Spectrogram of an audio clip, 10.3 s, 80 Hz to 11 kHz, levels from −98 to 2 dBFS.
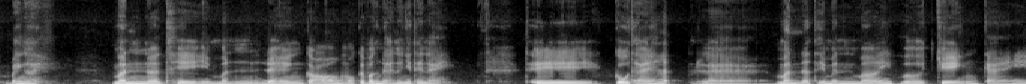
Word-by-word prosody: Bạn 105 0 0
ơi, 110 -3 0 0.7
mình 110 -4 +6
á, 125 +2 +5
thì 105 -2 0
mình 105 0 -3
đang 120 0 +1
có 180 - 0
một - - -2
cái 135 - 0
vấn 150 +2 +4
đề 105 -8 0
nó 100 +2 -1
như 115 - +1
thế 125 +2 -1
này. 100 -6 -4 0.8
Thì 115 -1 +4 0.6
cụ 105 +2 +6
thể 115 -2 -1
á, 205 - -1 0.2
là 100 -3 -5 0.2
mình 120 -3 +2
á 135 +2 -1
thì 120 -5 -3
mình 100 -1 -1
mới 135 - 0
vừa 105 -4 -1
chuyển 100 +11 0
cái 140 +4 -6
115 Hz, 170 wpm, -21 LUFS, 105-125 Hz, 0.8 s, mình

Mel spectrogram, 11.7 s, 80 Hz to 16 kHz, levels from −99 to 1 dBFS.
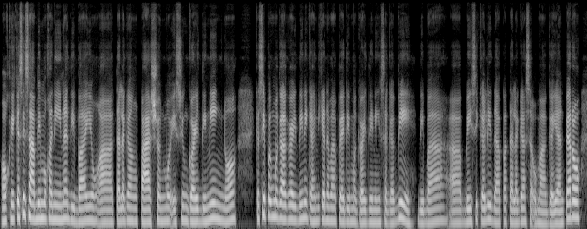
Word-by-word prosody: Okey, 180 +2 0
kasi 215 +3 +4
sabi 200 -4 +5
mo 200 -2 +2
kanina, 190 0 +2
'di 175 -3 -2
ba, 165 +1 +1
yung, 175 -4 -2
ah, 155 +1 +1
talagang 170 +1 0
passion 160 +1 +3
mo 175 0 -2
is 155 0 -4
yung 175 - -3
gardening, 170 +3 +1
'no? 180 +4 +1 0.4
Kasi 195 +4 0
pag 225 -2 +2
magga-gardening 190 -1 +1
ka 180 - -2
hindi 165 +1 -3
ka 185 - +1
naman 175 -1 -2
pwedeng 165 0 -1
mag-gardening 155 0 -2
sa 155 0 -6
gabi, 155 +1 0
di 150 -3 -5
ba? 165 +4 -4
Ah, 150 0 -3
basically 165 +3 -2
dapat 160 0 -4
talaga 155 +2 -2
sa - - -5
umaga 140 -1 -3
yan, 145 +2 0
pero 210 +3 +5
170 Hz, 190 wpm, -23 LUFS, 155-190 Hz, 0.4 s, sabi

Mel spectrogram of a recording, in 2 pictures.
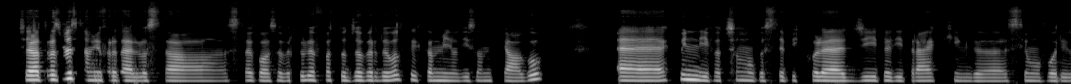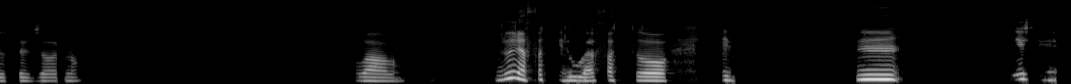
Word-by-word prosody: Ce 210 - -2
l'ha 205 0 +11
trasmessa 220 +1 +2
mio 195 -1 -1
fratello 185 -2 -2
'sta 170 -1 -5
'sta 180 +2 -9
cosa, 175 0 -6
perché 175 +3 -10
lui 200 0 -1
ha - - -3
fatto 195 -1 -8
già 185 +2 -2
per 185 -1 -5
2 185 0 -3
volte 210 +1 -5
il 195 - -7
cammino 180 -2 -5
di 175 +1 -11
Santiago, 175 +6 -5 0.7
ehm, 180 -1 +4
e 190 -2 -11
quindi 215 -5 +3
facciamo 185 +1 -7
queste 175 +1 -11
piccole 180 -2 0
gite 180 +2 -6
di 170 -1 -9
trekking 165 -2 -8
e - - -12
stiamo 170 +1 -10
fuori 165 0 -7
tutto 160 +1 -14
il 160 - -13
giorno. 165 +1 -16 2.7
Wow. 165 -2 -7 0.9
Lui 270 +8 +2
ne 240 -5 +6
fatti 205 -3 -13
2, 175 -2 -2
ha - - -4
fatto 180 -2 -1 0.5
il 195 -3 -8 1.2
Mh. 230 -1 +10 1.1
Sì, 245 +2 -3
sì. 195 +1 -13
180 Hz, 130 wpm, -23 LUFS, 170-195 Hz, 2.7 s, l'ha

